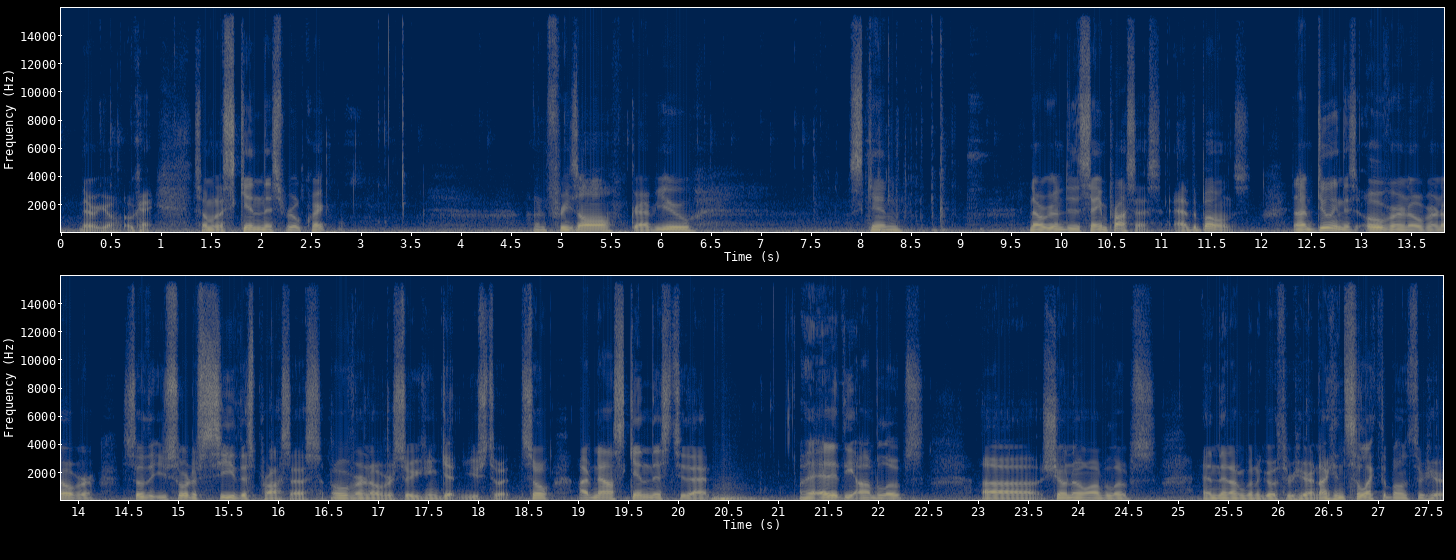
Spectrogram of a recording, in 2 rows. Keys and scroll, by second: 7.9-9.1 typing.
